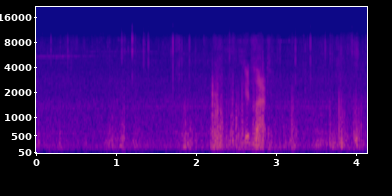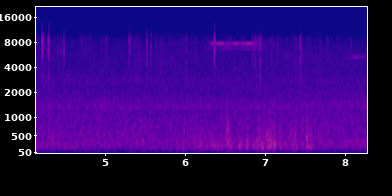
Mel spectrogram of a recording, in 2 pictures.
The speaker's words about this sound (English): You can also hear the wind, a bit breezy here.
